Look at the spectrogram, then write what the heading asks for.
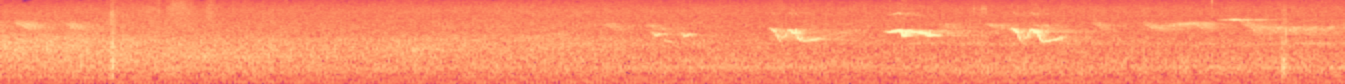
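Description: A bird calling: a quick run of short chirps and whistled notes about halfway through, over a steady background hiss.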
